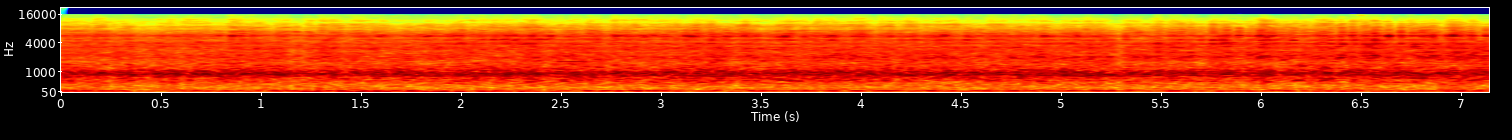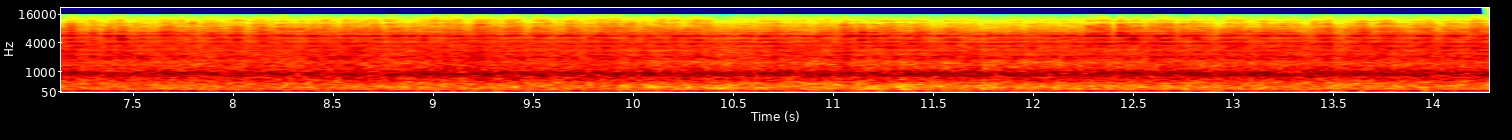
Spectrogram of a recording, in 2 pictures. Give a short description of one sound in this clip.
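A drag racing car's engine idles with a loud, steady rumble.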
